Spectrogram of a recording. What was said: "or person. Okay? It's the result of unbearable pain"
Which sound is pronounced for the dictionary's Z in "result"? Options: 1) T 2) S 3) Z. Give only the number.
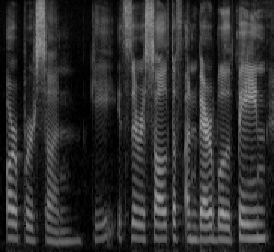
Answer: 2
